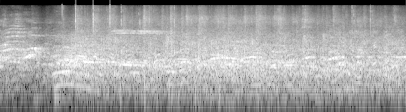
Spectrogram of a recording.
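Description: Gaelic football match crowd and players shouting, with several voices calling out at once over general crowd noise.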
